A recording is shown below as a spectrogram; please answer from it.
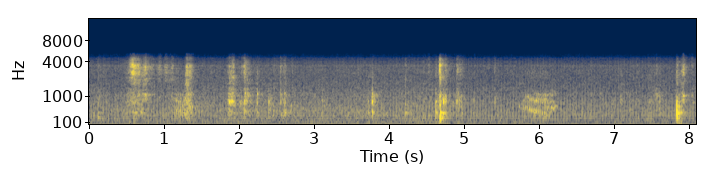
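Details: Mother cat talking to her kittens: a steady purr runs beneath short soft chirping calls and brief mews scattered through the recording.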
